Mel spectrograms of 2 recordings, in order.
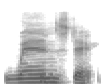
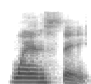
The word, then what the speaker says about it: Wednesday: Wednesday. Wednesday. And S sounds like a Z, right? Okay, so that D is silent. And then we also don't say the N, do we?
